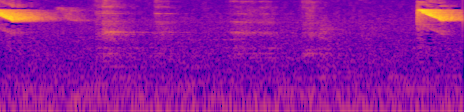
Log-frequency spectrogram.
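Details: Female white-eye calling, used as a lure to draw responses from males: two loud, thin, high notes sliding downward about three seconds apart, with faint softer chirps between them.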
